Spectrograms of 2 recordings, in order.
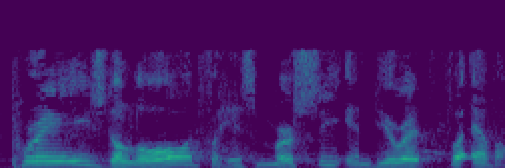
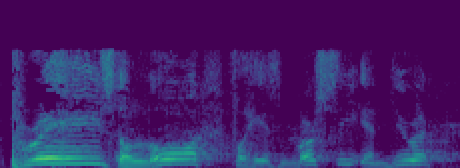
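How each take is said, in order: First: The phrase is said at normal volume. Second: The phrase is said more loudly. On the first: "Everybody say it with me" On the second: "One more time and louder"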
